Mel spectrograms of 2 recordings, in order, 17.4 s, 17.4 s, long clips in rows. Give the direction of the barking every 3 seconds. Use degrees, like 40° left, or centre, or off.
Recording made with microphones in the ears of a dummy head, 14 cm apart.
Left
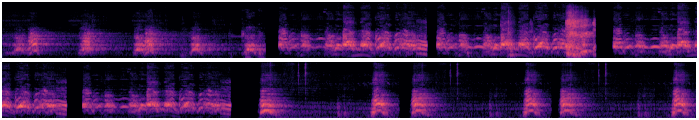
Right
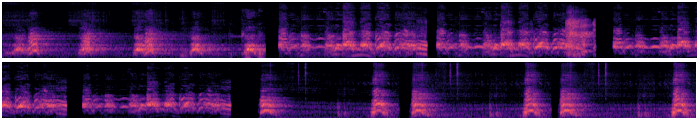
50° right, 30° right, centre, 10° left, 20° right, 40° right.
